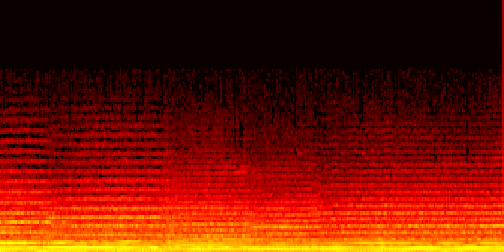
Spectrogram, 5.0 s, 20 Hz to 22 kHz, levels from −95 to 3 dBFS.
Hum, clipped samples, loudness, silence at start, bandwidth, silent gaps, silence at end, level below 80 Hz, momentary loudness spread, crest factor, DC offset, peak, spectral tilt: none; under 0.1%; -24 LUFS; 0 s; 11 kHz; none; 0 s; -42 dBFS; 4 LU; 12 dB; under 0.1%; -10 dBFS; -7 dB/octave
